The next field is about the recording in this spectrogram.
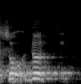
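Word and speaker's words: السؤدد: Bukan su'dat ya, ini bacanya su'dud. Salah itu. Su'dud bukan su'dat. Tapi as-su'dud.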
